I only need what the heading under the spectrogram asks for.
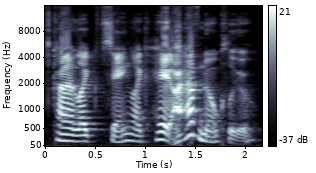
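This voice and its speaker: A young woman born in Poland chats casually as a podcast guest, full of "like" and restarts. Her voice sits low and is very animated, pushed and bright, at a moderate pace.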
